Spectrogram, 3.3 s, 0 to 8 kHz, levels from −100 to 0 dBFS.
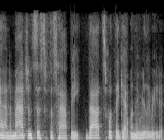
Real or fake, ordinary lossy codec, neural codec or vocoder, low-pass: real; AAC, 32 kbps; none; 7.2 kHz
